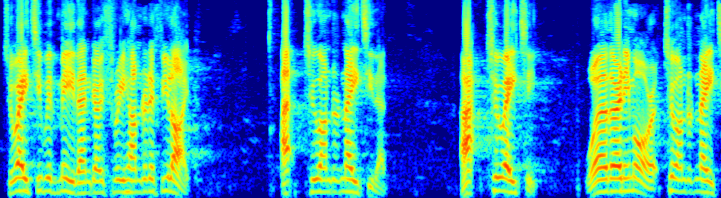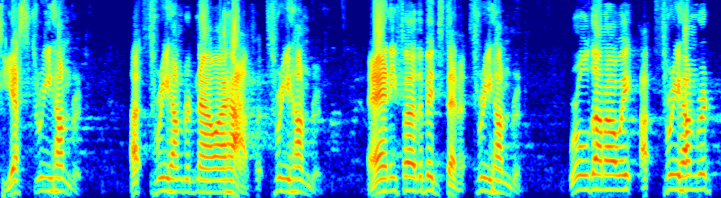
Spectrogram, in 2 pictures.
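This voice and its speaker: British guy auctioneer, highish bright voice, chatty bid calling, repeats the numbers. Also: lively intonation, brisk. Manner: conversational, repeats bid figures. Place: auction sale room.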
